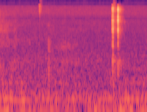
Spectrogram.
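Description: Pen tool being used in design software, with a couple of faint, quick computer clicks near the end against a quiet room background.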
